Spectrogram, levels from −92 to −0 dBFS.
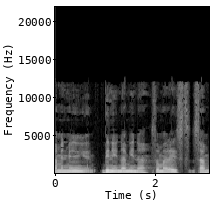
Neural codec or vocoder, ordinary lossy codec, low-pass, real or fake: none; AAC, 32 kbps; 19.8 kHz; real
